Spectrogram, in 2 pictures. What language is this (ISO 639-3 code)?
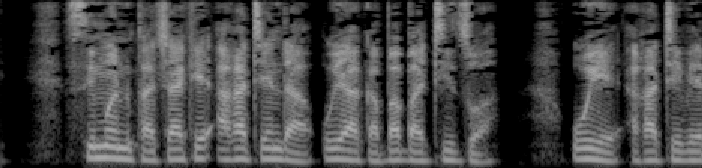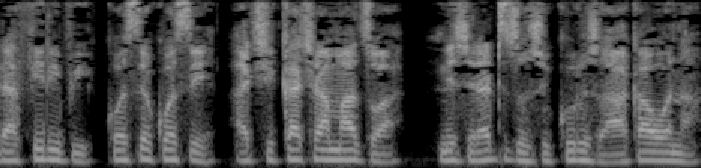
sna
